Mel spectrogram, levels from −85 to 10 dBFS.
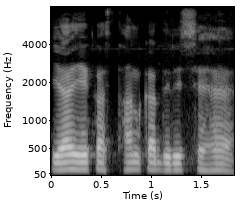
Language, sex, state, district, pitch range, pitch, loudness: Hindi, male, Jharkhand, Deoghar, 120-130 Hz, 125 Hz, -19 LUFS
